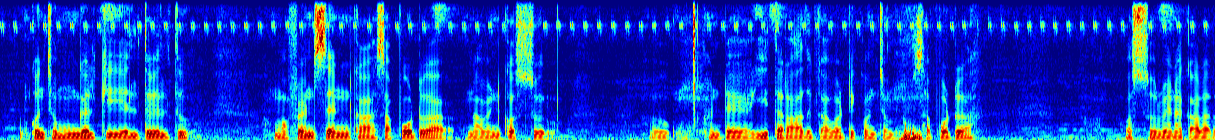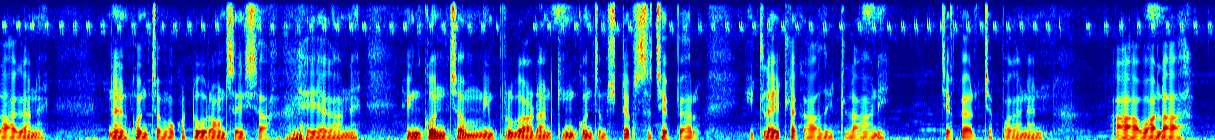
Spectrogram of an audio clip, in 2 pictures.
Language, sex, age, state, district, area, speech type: Telugu, male, 18-30, Telangana, Vikarabad, urban, spontaneous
